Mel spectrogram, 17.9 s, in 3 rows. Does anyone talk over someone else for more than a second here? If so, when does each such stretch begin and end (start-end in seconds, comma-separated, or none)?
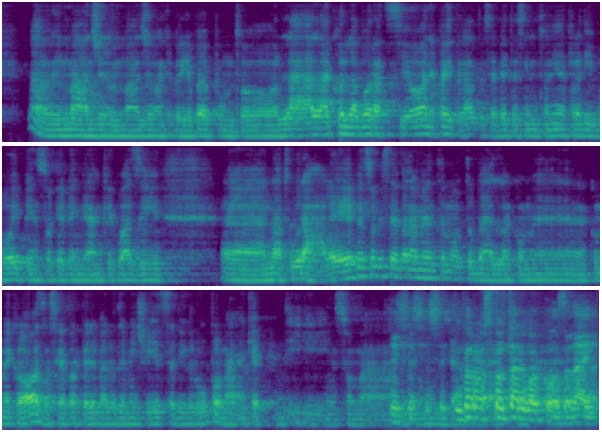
15.9-17.2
